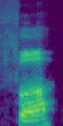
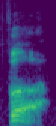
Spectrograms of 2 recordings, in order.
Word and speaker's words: Pho: is, I don't know if you've ever had pho, but it's a Vietnamese chicken soup.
